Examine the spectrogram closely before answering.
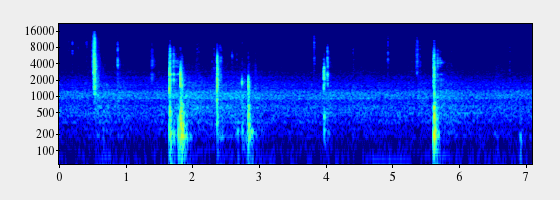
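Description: Scattered light taps and clicks from hands handling a tape-covered cardboard form, a packing-tape roll and a box knife on a wooden board. There are about eight short, irregular knocks, the loudest a little over halfway through.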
